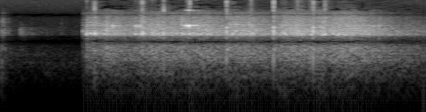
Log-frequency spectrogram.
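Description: Metal bar gate rattling on its frame as it is shaken and banged, a continuous clattering that starts about half a second in.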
